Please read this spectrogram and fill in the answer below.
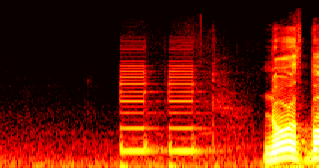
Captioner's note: buzzer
